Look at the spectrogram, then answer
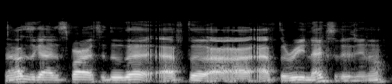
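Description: A man reading Bible verses aloud and explaining them in a casual, slangy, excited way, often repeating words and calling the listener "man". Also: on the low side, a little fast, lo-fi sound, slight background noise. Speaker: bible teacher. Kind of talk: casual scripture reading and commentary.

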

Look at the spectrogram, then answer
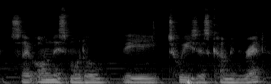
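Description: A man calmly reviewing a small pocket knife, thinking aloud and correcting himself as he goes. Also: low voice, moderate pace, soft background music. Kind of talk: casual product review narration. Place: indoors at a table, filming hands close up.

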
